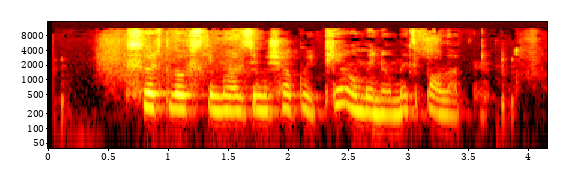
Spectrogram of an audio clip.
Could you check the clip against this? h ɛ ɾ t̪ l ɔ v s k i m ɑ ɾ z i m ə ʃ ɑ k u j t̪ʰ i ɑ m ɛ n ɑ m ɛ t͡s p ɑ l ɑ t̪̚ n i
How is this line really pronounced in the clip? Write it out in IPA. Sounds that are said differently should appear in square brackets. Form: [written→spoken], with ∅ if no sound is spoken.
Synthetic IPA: [h→s] ɛ ɾ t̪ l ɔ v s k i m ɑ ɾ z i m ə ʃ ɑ k u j t̪ʰ i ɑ m ɛ n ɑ m ɛ t͡s p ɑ l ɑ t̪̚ n [i→ɛ]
